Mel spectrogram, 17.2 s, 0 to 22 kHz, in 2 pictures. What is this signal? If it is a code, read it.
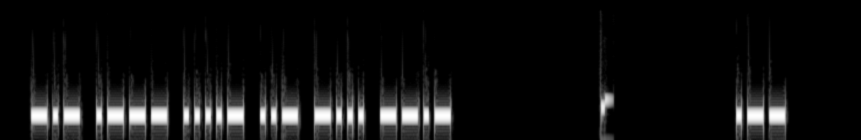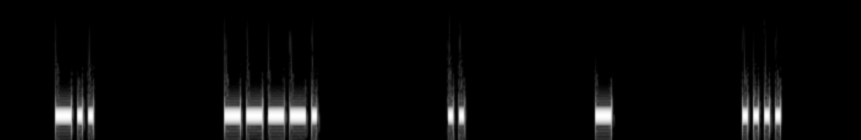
Morse code, heard as a keyed tone, about 21 wpm, spaced as for 9 wpm, 700 Hz. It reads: KJ4UBQ WD9ITH
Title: USA Call Signs - 6 Characters - 8x Character Spacing - 22wpm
